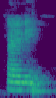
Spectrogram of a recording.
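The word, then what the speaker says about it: ptyalin: is known as amylase tylin. P is silent, please remember that here.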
